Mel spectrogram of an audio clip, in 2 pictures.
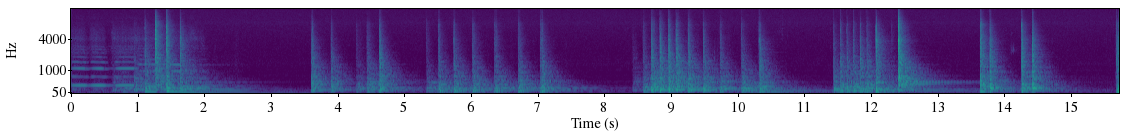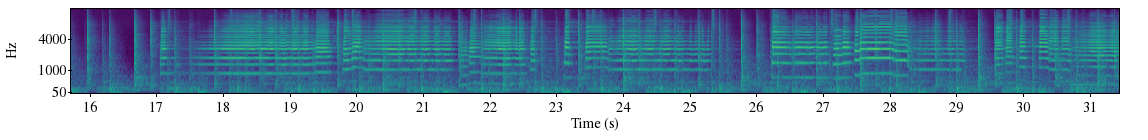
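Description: Free jazz: for about the first half, drum strokes in loose clusters, each ringing and dying away. About halfway through, a full drum kit comes in playing busily, and a cornet plays held, stepping lines over it.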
